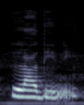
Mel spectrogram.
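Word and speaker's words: হ্লাদিনী: কিন্তু এখানে আমাদের মনে রাখতে হবে হয় ল এই যুক্ত বর্ণটি যদি শব্দের আগে হয় বা শব্দের শুরুতে হয় সেখানে হয় ল এর পরিবর্তে শুধু ল ব্যবহার করতে হবে। তাই হয় লয়াকার দয়রস্যি দন্তনয় দীর্ঘী এই শব্দের উচ্চারণ হবে লাদিনী, লাদিনী।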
